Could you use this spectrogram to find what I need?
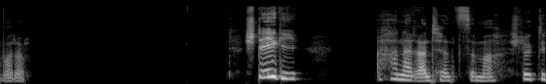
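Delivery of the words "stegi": high, loud call of the name as she bursts in; shouted name. A narrator's reading. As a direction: burst in yelling his name. Hannah bursts in calling out.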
